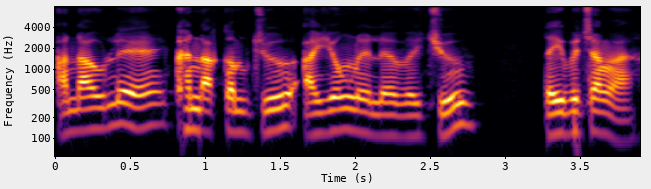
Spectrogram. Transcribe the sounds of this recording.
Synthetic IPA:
a̰nawlekʰanakɐmtuajɔŋleleβejt͡ʃu | tajbɐt͡ʃaŋa̰

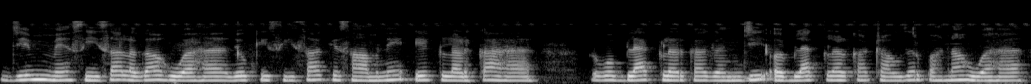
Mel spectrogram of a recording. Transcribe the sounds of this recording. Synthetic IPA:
d͡ʒɪmːẽsiːsalɐɡaɦuaɦɛːd͡ʒoːkisiːsakesaːmneeːkləɽkaɦɛː | ɔːɾʋoblɛːkːləɾkaɡə̃ɲd͡ʒiʔɔːɾblɛːkːləɾkaʈɾaːʊd͡ʒəɾpɛɦnaɦuaɦɛː

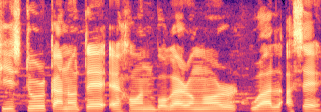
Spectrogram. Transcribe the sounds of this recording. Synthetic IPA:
tʰistuɹkanɔtɛɛxʰɔnbɔɡaɹɔŋɔɹualasɛ

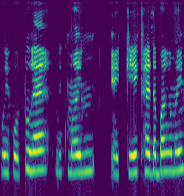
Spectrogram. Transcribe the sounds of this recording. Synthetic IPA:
koːipʰoːʈoɦɛbɪkmaɪn | eːkeːkhɛɖɐbːakamaːin

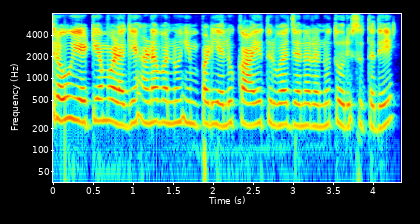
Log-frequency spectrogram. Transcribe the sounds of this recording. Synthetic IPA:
t̪ɾɐʋueːʈijɐmɔɭɐɡe̞ɦɐɳɐʋɐnːuɦimpɐɽijɐlukaːjut̪iɾuʋɐd͡ʒɐnɐɾɐnːut̪oːɾisut̪ːɐd̪e̞

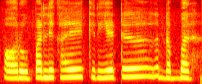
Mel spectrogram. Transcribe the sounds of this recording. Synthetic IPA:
ɔːɾuːpəɾlɪkʰaːekɾijeːʈnɐ̃mbəɾ

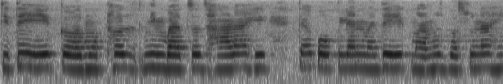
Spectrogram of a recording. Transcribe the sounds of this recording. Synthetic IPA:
t̪it̪ʰeːkmoʈʰənimbat͡səd͡zʱaɭaɦe | t̪jakokljamːəd̪ʱːjeːkmanuːsbəsuːnaɦe

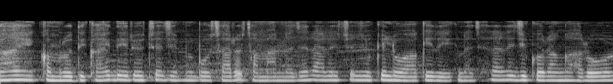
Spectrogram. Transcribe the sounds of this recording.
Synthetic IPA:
aeːkːəmɾoːd̪ʱikaːid̪eːɾeot͡ʃʰɛd͡ʒɪsmẽbɔːt̪saːɾosaːmaːnːɐd͡ʒəɾaːɾeot͡ʃʰɛd͡ʒoːkiloːakiɾeːkʰnɐd͡ʒəɾaːɾed͡ʒikoɾə̃ŋɡɦɐɾoː

